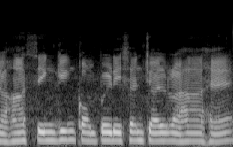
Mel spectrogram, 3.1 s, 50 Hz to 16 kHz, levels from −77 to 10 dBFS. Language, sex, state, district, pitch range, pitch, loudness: Hindi, male, Maharashtra, Mumbai Suburban, 160-170 Hz, 165 Hz, -14 LUFS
